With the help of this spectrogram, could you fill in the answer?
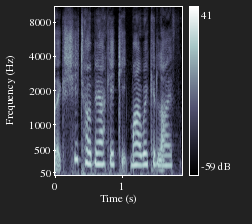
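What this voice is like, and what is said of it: Put-on British accent. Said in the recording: “That's not her accent at all. She's not British. I don't know why I did that.”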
